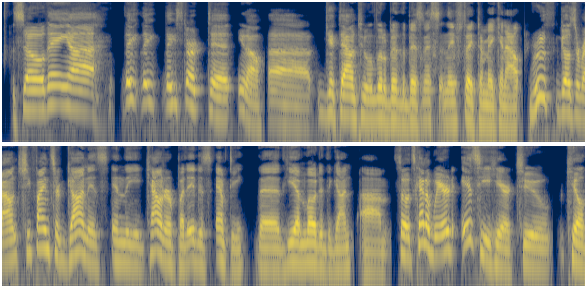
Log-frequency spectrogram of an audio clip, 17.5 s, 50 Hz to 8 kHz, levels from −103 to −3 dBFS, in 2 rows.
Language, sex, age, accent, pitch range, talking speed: English, male, 30-49, American, 110-150 Hz, 195 wpm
